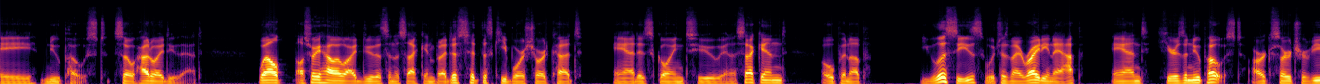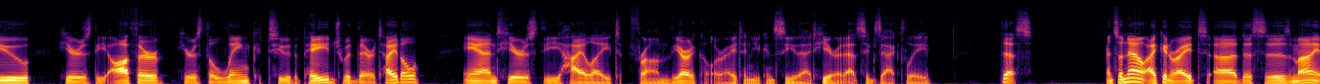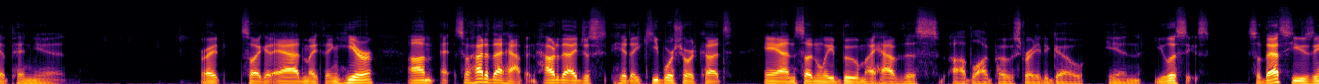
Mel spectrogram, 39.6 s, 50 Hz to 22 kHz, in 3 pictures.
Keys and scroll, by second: 5.0 ctrl+alt+super+u, 22.3 super+Tab, 25.2-28.5 typing, 28.6 alt+;, 29.0 alt+super+Tab, 29.5 super+Tab, 33.3 ctrl+alt+super+u, 38.2 super+Tab.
